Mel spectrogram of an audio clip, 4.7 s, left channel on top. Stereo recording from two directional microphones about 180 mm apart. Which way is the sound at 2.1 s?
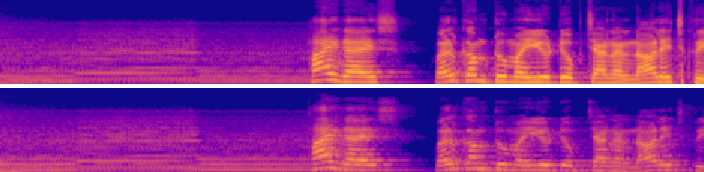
60° left (ahead or behind).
